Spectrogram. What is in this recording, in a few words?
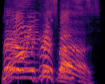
Mixed crowd merry christmas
